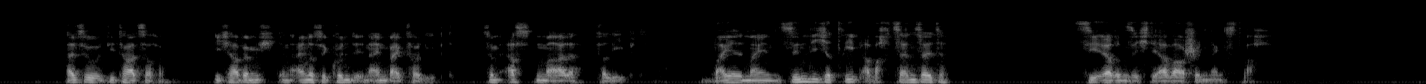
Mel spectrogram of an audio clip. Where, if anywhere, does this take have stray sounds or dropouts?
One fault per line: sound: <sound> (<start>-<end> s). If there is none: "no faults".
no faults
